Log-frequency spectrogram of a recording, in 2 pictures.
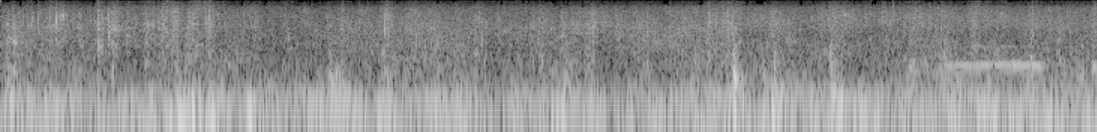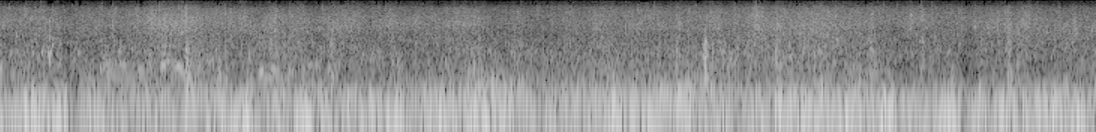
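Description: Wind buffeting the microphone in a gusty, uneven low rumble, with water rushing and splashing along the hulls of a small sailing catamaran under way.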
